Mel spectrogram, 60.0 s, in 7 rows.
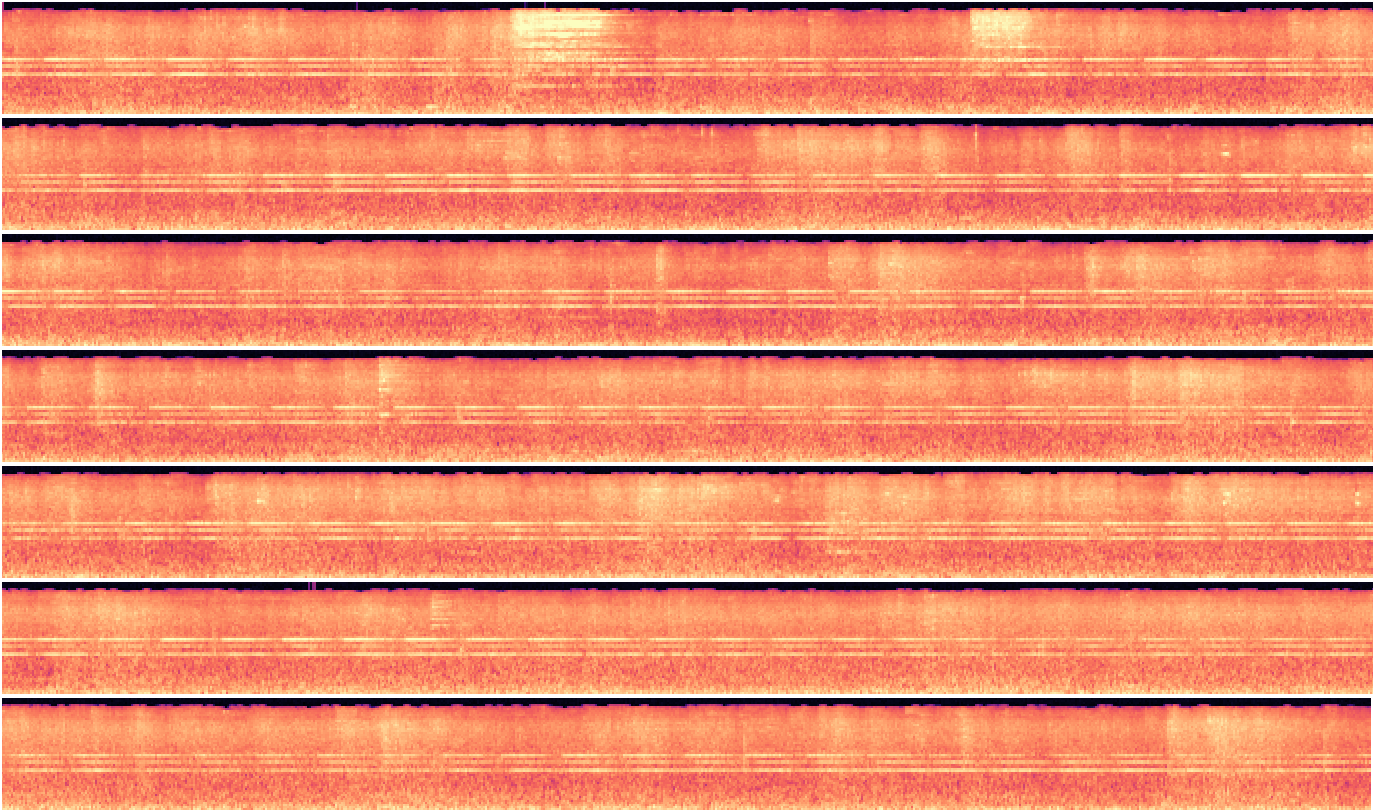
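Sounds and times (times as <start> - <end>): crossing bell ringing: 0.0 - 59.9
train wheels rumbling on rail: 0.0 - 59.9.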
